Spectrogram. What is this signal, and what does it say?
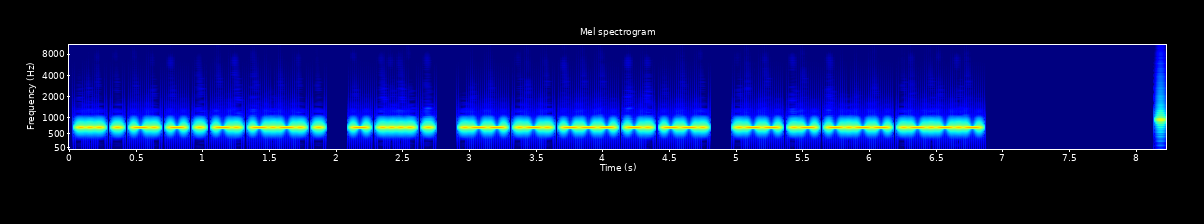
Morse code, heard as a keyed tone, about 34 wpm, 700 Hz. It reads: SENTENCE THE WRONG WAY.
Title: Sentences from Top 1000 Words - Review Part 1 - 35wpm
